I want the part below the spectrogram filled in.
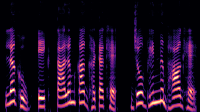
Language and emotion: Hindi, neutral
